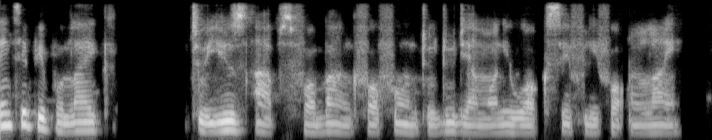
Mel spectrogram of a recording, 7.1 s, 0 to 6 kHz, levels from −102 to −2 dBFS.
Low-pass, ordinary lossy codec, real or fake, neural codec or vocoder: 5.4 kHz; none; fake; codec, 16 kHz, 6 kbps, DAC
